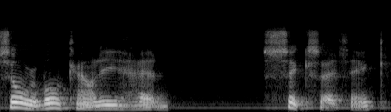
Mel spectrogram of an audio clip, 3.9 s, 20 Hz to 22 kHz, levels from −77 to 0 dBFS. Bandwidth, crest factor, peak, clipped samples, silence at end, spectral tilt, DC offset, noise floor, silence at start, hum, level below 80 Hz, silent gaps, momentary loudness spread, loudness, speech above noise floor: 7.8 kHz; 18 dB; -8 dBFS; under 0.1%; 0.1 s; -6.5 dB/octave; under 0.1%; -59 dBFS; 0 s; none; -84 dBFS; none; 16 LU; -25 LUFS; 35 dB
